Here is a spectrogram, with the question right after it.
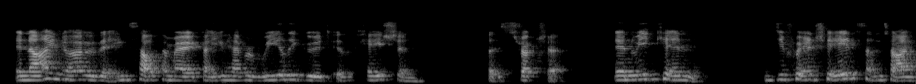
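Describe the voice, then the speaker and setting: A woman at a medium pitch with a Portuguese accent, at a moderate pace. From Brazil. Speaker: career advisor. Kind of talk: webinar presentation. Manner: hesitant, many fillers.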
